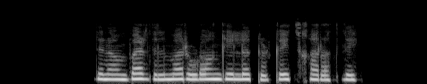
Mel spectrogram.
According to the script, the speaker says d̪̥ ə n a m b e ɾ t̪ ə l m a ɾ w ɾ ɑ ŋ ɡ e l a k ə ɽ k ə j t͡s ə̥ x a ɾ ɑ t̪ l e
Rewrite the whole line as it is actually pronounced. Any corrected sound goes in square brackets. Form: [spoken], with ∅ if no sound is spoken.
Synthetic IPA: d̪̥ ə n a m b [a] ɾ [d̪] ə l m a ɾ w [ɽ] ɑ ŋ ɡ e l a k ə ɽ k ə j t͡s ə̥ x a ɾ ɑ t̪ l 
